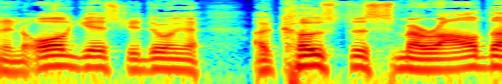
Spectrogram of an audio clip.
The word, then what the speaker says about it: Costa Smeralda: The Smeralda, which we're doing three times this summer, and you did pronounce it correctly.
